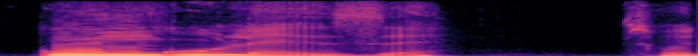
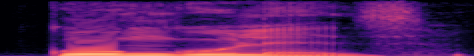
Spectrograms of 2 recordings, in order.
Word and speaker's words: congolaises: Pauline et Justine sont congolaises. Pauline et Justine sont quinoises. Okay? So when you take a look, Pauline est congolaise. So this one is a silent, but you write it.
